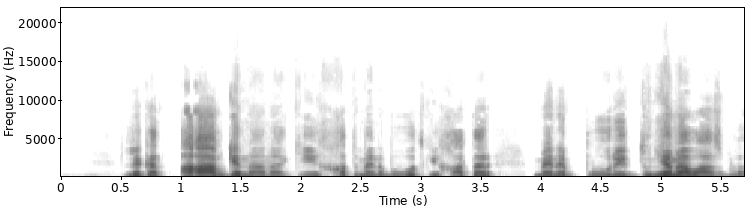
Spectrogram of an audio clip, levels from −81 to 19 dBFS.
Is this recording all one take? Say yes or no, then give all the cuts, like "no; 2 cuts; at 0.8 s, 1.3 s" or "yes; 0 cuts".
yes; 0 cuts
